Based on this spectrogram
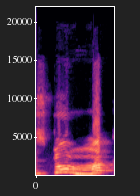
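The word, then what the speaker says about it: stomach: क्योंकि जब हम इसका प्रोनाउंसिएशन निकालते हैं तो स्टोमक निकलता है, स्टोमक, तो इसलिए इसमें एस ऐड होगा, ईएस नहीं ऐड होगा।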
